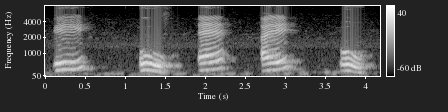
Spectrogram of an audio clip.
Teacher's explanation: अर्धविव्रत माने आधा मुंह खुला। आधा मुंह किसको खुला, ए ओ, आधा मुंह खुल रहा है, ए ओ, ए ओ, ए में तो थोड़ा बंद हुआ, देखो ए में थोड़ा और ज़्यादा खोलना पड़ेगा, बंद।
